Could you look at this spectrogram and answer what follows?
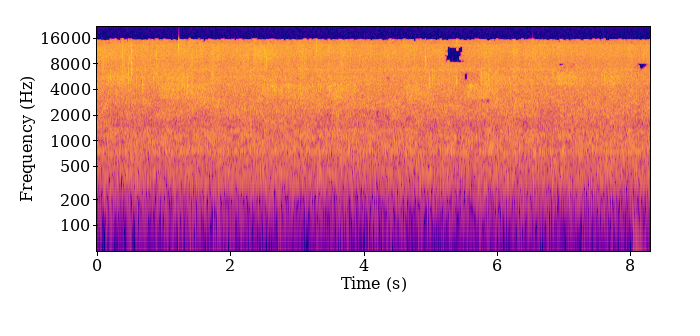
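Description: Sliced onions sizzling in hot oil in an iron karahi, a steady even hiss with no let-up.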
